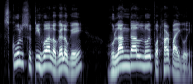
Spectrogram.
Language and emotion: Assamese, neutral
